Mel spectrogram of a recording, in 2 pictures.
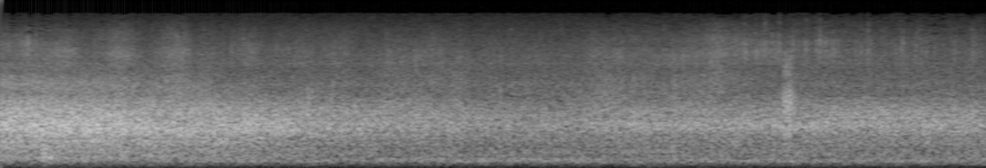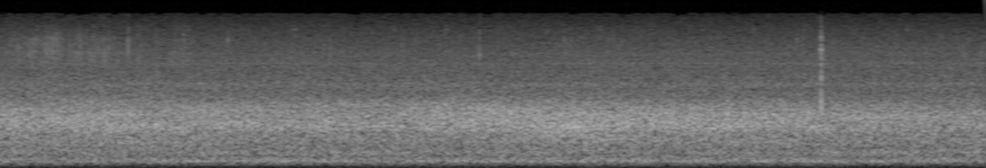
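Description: Steady hum of road traffic, louder at first and easing off over the first two seconds as a vehicle passes, with a faint click about five seconds in.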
